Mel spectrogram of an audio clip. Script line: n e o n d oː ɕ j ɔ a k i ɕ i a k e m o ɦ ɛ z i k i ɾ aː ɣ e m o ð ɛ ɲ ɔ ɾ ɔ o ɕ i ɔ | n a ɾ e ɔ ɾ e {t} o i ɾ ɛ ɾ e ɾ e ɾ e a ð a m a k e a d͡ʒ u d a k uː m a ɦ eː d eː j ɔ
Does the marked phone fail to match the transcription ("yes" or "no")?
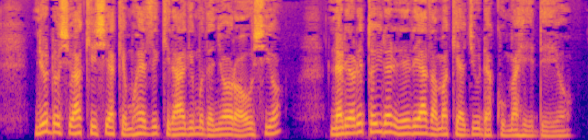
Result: no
